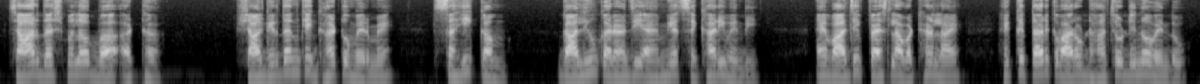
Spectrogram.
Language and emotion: Sindhi, neutral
